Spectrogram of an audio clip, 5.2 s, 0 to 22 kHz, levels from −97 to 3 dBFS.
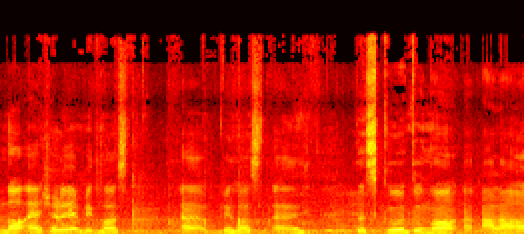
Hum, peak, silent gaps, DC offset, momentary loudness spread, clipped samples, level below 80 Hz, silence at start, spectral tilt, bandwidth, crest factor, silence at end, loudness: none; -4 dBFS; none; under 0.1%; 10 LU; under 0.1%; -70 dBFS; 0 s; -2.5 dB/octave; 19 kHz; 18 dB; 0 s; -22 LUFS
